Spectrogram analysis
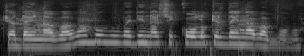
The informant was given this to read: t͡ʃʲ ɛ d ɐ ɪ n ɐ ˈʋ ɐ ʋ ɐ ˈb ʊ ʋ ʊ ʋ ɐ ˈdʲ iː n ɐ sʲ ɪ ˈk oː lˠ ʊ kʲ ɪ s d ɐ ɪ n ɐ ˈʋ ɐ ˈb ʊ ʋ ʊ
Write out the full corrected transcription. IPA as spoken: t͡ʃʲ ɛ d ɐ ɪ n ɐ ˈʋ ɐ ʋ ɐ ˈb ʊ ʋ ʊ ʋ ɐ ˈdʲ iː n ɐ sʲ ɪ ˈk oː lˠ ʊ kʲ ɪ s d ɐ ɪ n ɐ ˈʋ ɐ ˈb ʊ ʋ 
